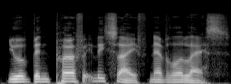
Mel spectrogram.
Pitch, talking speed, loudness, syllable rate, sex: 115 Hz, 155 wpm, -18 LUFS, 5.6 syllables/s, male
